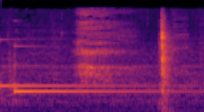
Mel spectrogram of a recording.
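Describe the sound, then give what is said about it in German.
A doorbell rings twice: a sustained, bright tone, then a second sharp ring, both over a steady low background hum. “Nochmal klingeln, die hören uns nicht.”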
